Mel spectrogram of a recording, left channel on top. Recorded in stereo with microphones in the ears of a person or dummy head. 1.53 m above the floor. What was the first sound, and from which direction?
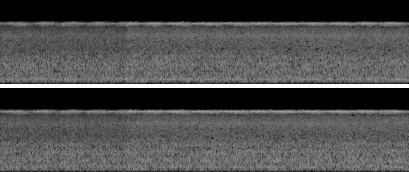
An insect, 65° right (ahead or behind).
